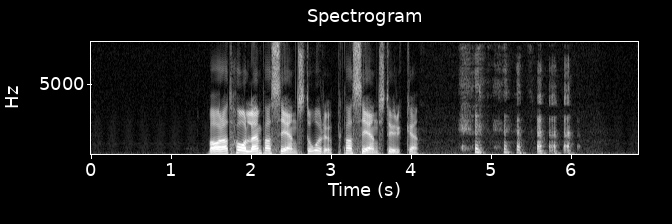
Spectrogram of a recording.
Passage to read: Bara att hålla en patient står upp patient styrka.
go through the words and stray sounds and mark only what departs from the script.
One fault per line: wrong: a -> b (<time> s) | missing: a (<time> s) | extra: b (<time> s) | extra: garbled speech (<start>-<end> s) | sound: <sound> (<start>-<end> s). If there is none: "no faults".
sound: laugh (4.6-6.1 s)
